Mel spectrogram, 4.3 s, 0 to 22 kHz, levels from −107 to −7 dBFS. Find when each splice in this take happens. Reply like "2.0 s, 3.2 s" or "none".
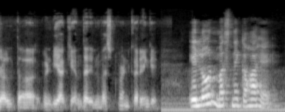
2.7 s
